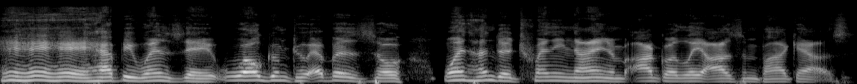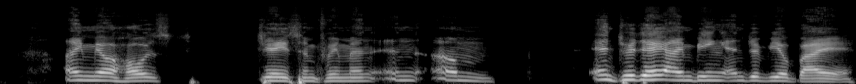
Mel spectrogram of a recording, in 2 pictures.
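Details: Adult man, podcast host, with his own lifelong speech impediment and coordination differences; real, not acted; speech impediment.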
